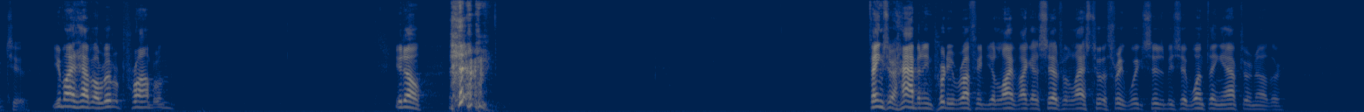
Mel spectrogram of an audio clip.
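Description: An elderly man speaks with animation through a microphone, heard in a room with some echo.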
